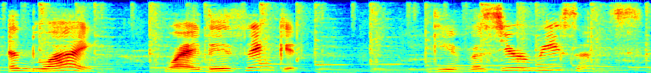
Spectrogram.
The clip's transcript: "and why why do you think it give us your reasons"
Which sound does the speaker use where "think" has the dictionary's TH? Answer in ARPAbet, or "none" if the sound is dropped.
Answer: TH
